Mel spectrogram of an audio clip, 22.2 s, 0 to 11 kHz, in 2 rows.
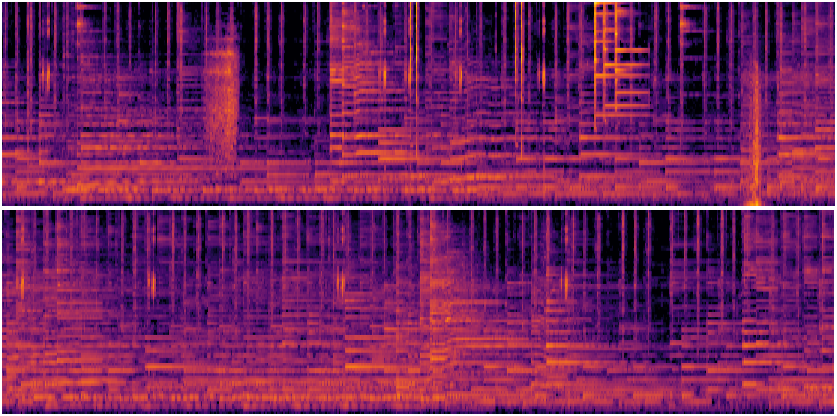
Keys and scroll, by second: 0.9 ctrl+z, 1.8 F12, 2.7 2, 7.8 F12, 9.6 2, 19.3 Up, 19.8 Left, 20.2 Up, 20.5 Right.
